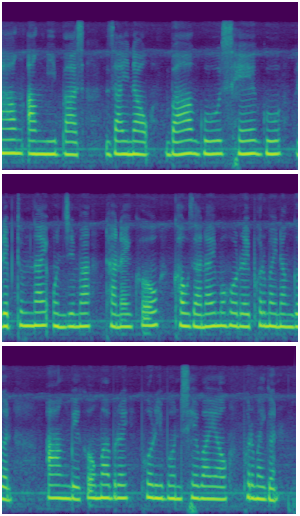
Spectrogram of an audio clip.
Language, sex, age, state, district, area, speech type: Bodo, female, 18-30, Assam, Kokrajhar, rural, read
